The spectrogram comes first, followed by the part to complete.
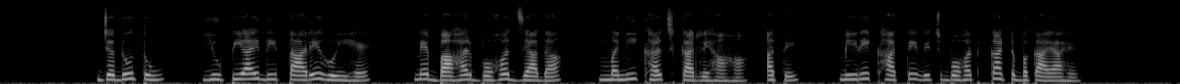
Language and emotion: Punjabi, sad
